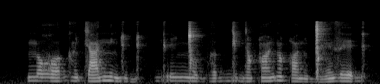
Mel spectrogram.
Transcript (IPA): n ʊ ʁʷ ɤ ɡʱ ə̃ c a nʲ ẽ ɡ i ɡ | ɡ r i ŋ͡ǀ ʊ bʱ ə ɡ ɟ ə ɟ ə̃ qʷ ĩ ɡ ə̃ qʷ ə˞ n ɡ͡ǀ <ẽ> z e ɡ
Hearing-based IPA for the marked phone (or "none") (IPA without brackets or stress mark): ẽ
